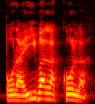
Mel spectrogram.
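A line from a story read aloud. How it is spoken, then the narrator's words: Crowd shouting. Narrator (Spanish): fue el grito general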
